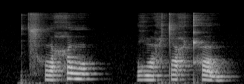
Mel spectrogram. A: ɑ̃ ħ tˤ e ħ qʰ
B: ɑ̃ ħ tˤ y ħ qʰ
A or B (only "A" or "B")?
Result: B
